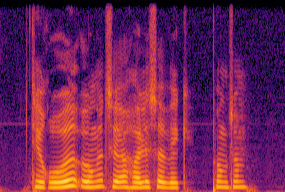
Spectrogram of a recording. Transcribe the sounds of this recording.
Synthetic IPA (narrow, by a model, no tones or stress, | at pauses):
d̥iʁɔ̽ːð̞ˠʔɔ̽ŋət͡sʰe̝læɦɒ̽ləsɑ̈ɪʋeɡ̥ | pʰɔ̽ŋt͡sʰɔ̽m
